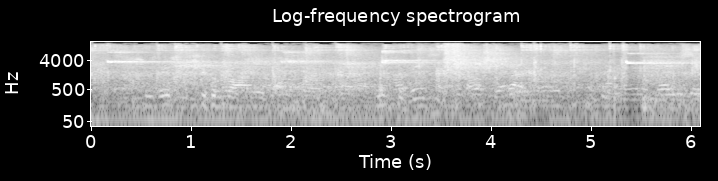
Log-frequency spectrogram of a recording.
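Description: Scattered clicks of table tennis balls striking paddles and tables, from rallies around the hall, with background voices.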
